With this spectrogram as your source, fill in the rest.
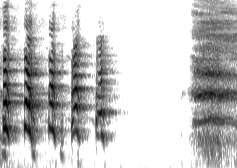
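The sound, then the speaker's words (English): A person's voice makes five short, rhythmic grunting bursts, falls silent briefly, then begins a drawn-out, moo-like tone, a fairly loud attempt to moo while pushing on the toilet that turns into grunting. “so I tried to moo and it just turned into grunting.”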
